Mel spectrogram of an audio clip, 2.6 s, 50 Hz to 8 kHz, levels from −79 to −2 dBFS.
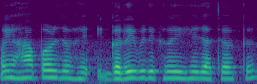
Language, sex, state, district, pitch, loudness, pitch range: Hindi, female, Bihar, Kishanganj, 190 Hz, -28 LUFS, 180-200 Hz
